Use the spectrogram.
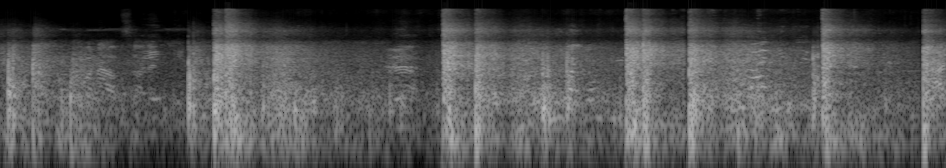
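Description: Diwali firecrackers burst outdoors at night in a series of loud, sharp bangs spaced a second or two apart, with a person talking between the blasts.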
